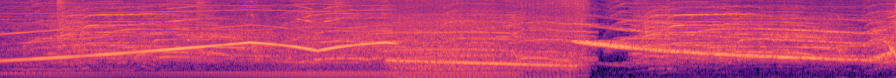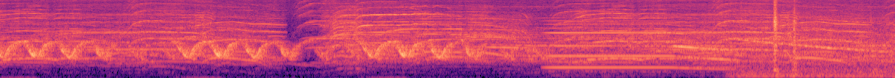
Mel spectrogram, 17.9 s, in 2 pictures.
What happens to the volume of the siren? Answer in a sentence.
The loudness of the siren stays about the same.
